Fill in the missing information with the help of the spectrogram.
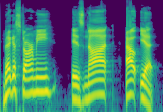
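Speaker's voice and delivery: slow, high, measured announcement to chat; exasperated, drawn-out correction; emphatic correction. Real, not acted. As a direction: spell it out slowly for the viewers.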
